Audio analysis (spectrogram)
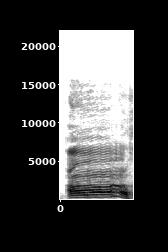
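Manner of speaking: loud high "ah!"; high acted yell; scream. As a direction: scream just before the crash. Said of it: "screamed Ben".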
